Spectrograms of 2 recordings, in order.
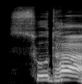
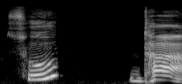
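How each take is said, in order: First: Said in the usual way. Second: सुधा split as rising सु, pause, धा; syllable by syllable. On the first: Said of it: "इनको आपस में लगा पढ़ना है". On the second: Shown as a demonstration. Teacher teaching how to read, सुधा broken into syllables. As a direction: sound out सुधा in two separate pieces. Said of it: "एक अक्षर का उच्चारण करके".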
